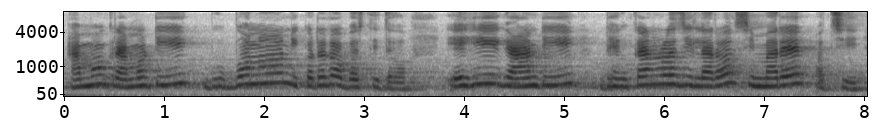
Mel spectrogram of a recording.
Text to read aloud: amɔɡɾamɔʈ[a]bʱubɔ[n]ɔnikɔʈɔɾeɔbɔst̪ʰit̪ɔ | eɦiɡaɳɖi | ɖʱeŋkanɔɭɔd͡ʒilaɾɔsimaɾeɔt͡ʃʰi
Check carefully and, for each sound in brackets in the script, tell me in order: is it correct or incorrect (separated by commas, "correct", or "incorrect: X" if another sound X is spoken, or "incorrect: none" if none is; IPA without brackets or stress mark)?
incorrect: i, correct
